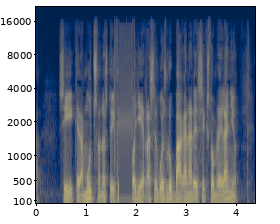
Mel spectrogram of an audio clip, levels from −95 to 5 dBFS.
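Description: Intermittent contact at 1.55 to 1.97 s, right after "queda mucho no estoy": a loose plug or cable connection briefly opens, so the speech drops out for about 0.27 s, bracketed by crackle as the contact breaks and remakes, with faint hiss during the gap.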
